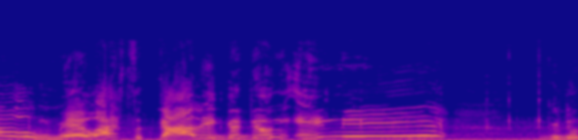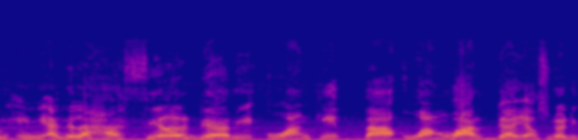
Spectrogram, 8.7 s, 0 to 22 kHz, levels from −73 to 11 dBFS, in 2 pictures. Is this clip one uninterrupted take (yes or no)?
yes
